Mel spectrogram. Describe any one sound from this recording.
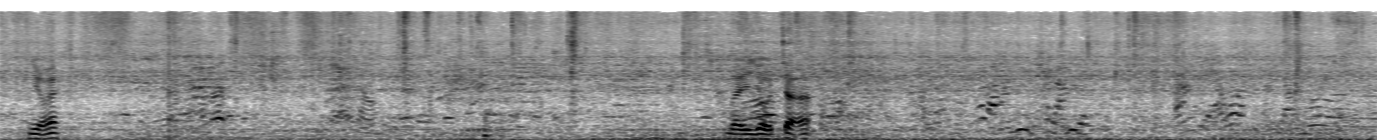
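Voices of men and women chatter nearby, outdoors.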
